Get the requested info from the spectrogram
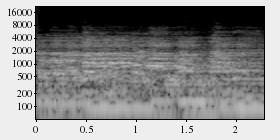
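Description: Choral music: a choir singing over held, deep bass notes.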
